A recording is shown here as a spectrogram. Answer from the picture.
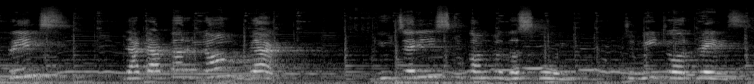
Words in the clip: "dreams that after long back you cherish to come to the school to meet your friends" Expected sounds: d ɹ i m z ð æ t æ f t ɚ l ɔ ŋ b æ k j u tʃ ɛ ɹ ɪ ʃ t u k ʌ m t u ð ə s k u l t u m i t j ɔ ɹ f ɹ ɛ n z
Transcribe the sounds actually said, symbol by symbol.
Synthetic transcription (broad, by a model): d ɹ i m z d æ t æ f t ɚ l ɔ ŋ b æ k j u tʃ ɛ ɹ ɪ s t u k ʌ m t u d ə s k u l t u m i t j ɔ ɹ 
